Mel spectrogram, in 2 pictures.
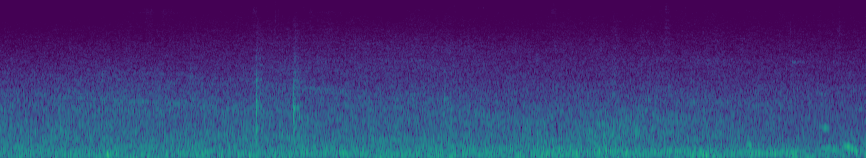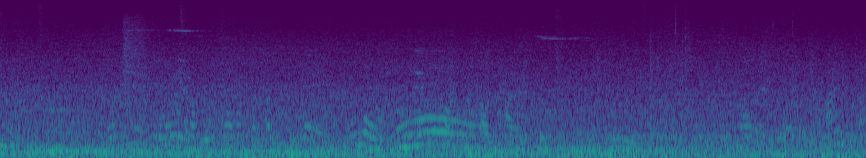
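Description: Traffic rumbles steadily along a nearby street.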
